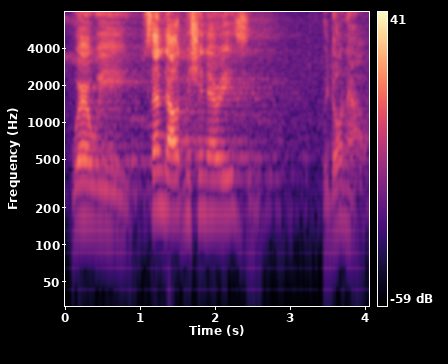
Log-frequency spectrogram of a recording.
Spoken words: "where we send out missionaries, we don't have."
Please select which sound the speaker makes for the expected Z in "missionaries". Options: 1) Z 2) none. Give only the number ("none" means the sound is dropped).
1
